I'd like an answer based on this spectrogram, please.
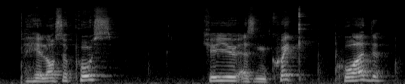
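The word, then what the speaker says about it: philosophus: PH as in uphill, so it's aspirated, philosopus.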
